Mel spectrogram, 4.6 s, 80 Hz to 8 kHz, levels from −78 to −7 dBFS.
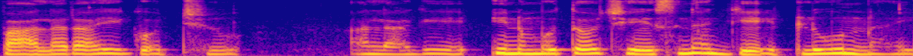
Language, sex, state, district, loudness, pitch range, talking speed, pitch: Telugu, female, Andhra Pradesh, Krishna, -15 LUFS, 195-215 Hz, 90 wpm, 205 Hz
